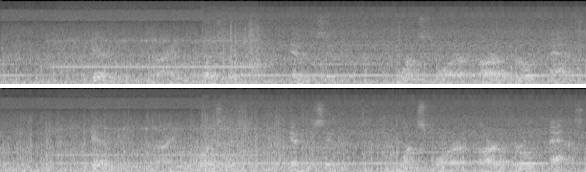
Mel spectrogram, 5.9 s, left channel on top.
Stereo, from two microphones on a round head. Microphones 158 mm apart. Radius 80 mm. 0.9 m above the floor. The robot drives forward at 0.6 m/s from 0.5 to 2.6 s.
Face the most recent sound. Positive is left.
turn(degrees=-65)  # may be behind; listen again after turning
